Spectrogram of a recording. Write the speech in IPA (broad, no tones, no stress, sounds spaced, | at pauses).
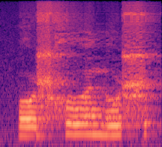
o ʂ x ʊː ə̯ n u ʂ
